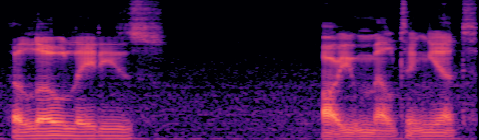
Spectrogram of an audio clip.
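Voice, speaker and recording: A man's put-on character voice, very deep and low, monotone and flat, at a very slow pace. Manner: menacing.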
